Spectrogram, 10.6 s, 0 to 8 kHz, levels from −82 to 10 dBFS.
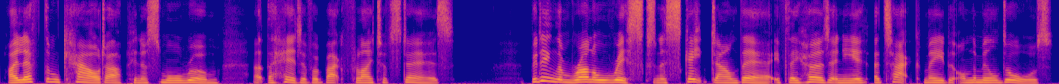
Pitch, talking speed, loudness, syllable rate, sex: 195 Hz, 210 wpm, -19 LUFS, 4.9 syllables/s, female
